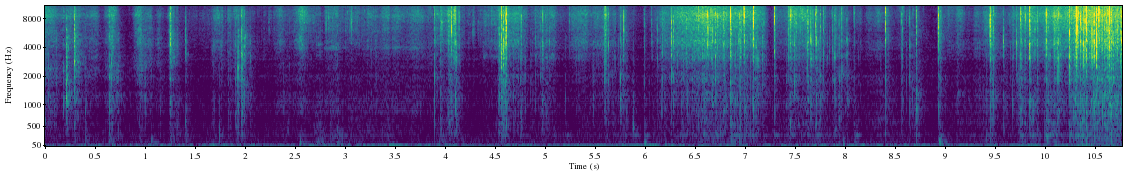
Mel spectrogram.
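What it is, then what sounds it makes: Thin packing paper sheet. A hand lifts and folds a thin white packing paper sheet, then fingertips press it flat. Soft, bright crinkling and rubbing keep up in quick, uneven bursts, growing a little louder and more hissy toward the end.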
